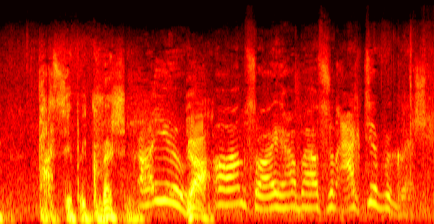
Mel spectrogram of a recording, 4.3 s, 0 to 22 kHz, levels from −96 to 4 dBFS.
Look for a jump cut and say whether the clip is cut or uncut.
uncut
